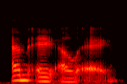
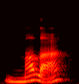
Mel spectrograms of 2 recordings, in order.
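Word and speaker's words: mālā: English lettering ma la and if you say mullah too short us sounds it would mean poop or excrement or waste mullah means bodily waste and mala if we to transliterate it put a line above that first a making it a long ah sound mala means a prayer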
